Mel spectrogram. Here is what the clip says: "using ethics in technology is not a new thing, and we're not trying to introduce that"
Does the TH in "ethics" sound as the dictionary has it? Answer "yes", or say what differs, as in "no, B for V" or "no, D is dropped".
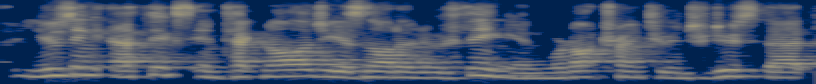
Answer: yes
